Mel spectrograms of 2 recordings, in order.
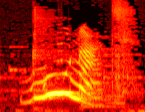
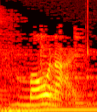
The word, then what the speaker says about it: Monarch: জুবরান, এটার উচ্চারণ কি? মুনাচ। ও ছোট মানুষ, এরকম ভুল আমরা অনেকেই করে থাকি। এটার রাইট প্রোনাউন্সিয়েশন হচ্ছে মোনার্ক।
